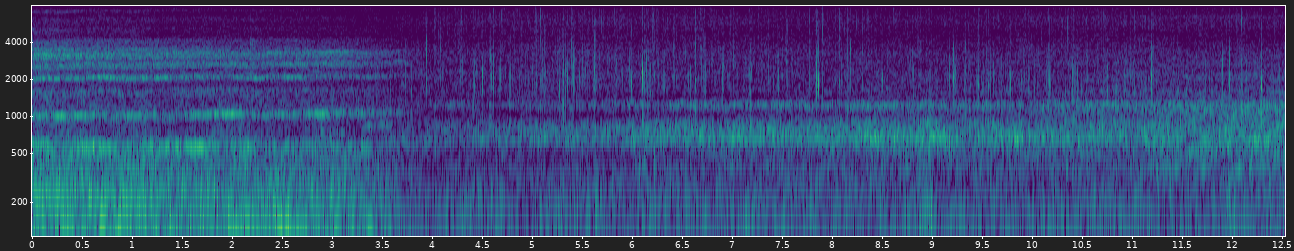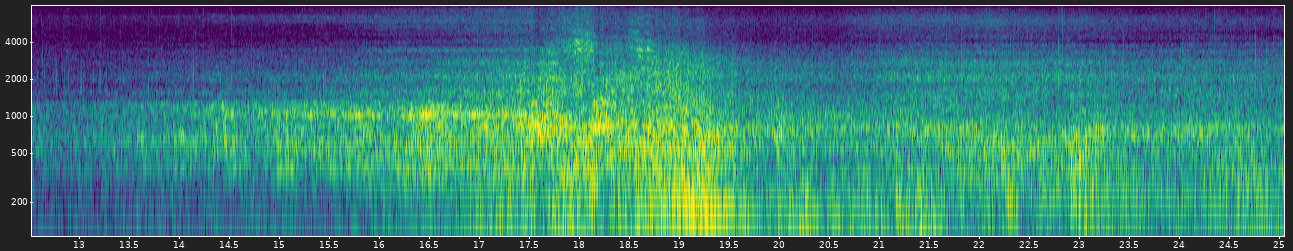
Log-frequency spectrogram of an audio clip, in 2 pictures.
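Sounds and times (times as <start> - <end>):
train passing close by: 0.0 - 4.0, 13.4 - 25.0.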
